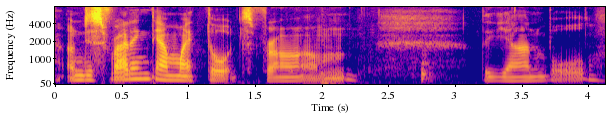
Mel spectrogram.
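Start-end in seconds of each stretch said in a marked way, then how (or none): none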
